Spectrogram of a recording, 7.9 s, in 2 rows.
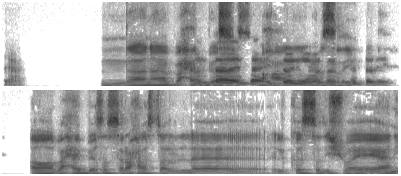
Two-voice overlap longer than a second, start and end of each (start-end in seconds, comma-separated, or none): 1.9-3.7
